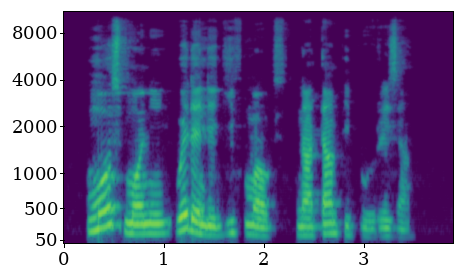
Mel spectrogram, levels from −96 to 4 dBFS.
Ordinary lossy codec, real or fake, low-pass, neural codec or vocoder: none; real; 9.9 kHz; none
